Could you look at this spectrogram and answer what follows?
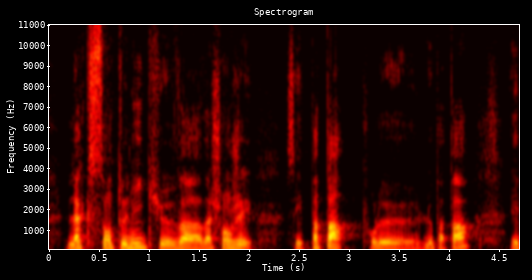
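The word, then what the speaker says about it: papà: D'ailleurs, en italien, ils disent papa pour le pape et papa pour le père. Simplement, l'accent tonique va changer. C'est papa pour le papa et papa pour le pape.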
